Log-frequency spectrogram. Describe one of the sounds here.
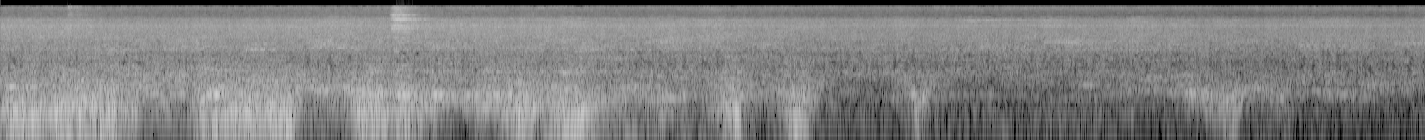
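A train rumbles out of the station and fades into the distance.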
